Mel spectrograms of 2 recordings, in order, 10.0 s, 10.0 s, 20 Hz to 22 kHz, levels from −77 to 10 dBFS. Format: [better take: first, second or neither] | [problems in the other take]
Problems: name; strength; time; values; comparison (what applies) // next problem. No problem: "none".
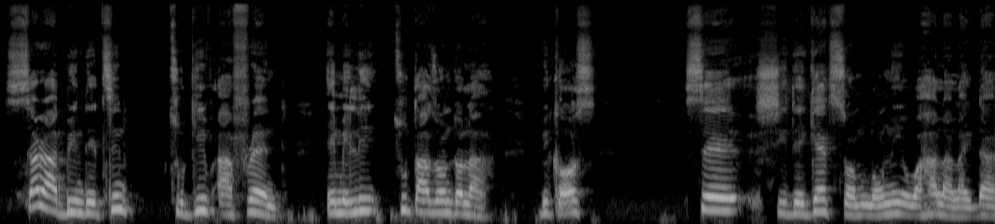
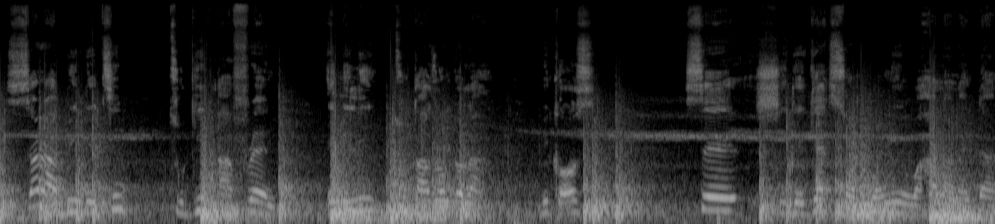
first | background sound (Fireworks); 4 dB above the speech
